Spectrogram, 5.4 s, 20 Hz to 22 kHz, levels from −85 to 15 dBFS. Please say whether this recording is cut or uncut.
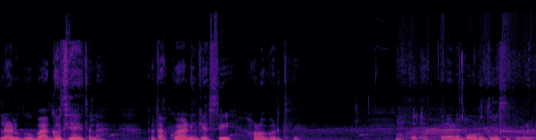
cut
